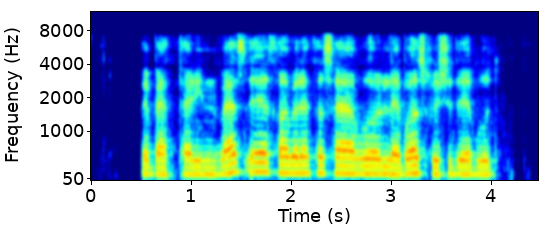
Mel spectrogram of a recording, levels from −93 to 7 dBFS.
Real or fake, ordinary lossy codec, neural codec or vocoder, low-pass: fake; AAC, 64 kbps; codec, 16 kHz, 4.8 kbps, FACodec; 7.2 kHz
